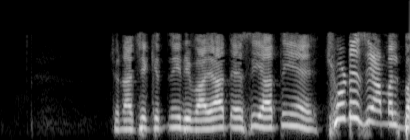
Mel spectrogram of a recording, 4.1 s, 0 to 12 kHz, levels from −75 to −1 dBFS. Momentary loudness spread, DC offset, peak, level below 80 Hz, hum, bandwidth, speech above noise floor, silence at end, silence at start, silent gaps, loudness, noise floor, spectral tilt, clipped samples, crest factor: 7 LU; under 0.1%; 0 dBFS; -58 dBFS; none; 6 kHz; 49 dB; 0 s; 1.15 s; none; -17 LUFS; -66 dBFS; -7 dB/octave; under 0.1%; 18 dB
